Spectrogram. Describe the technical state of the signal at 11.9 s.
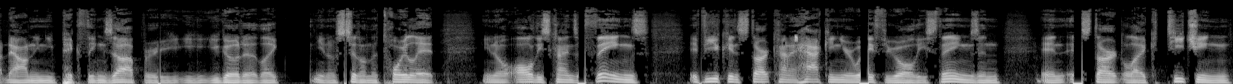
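At 11.9 s the speech sounds dull and muffled, with a gurgling, granular roughness running through it, as it does across the whole clip. This is likely MP2 compression at a low rate, which fits about 80 kbps. Starved of bits, upper sub-bands drop out and flicker back, and the bands that remain are coarsely quantised.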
